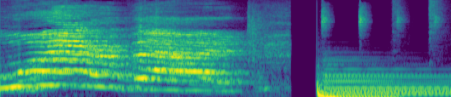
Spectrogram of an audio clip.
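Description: A child's voice singing out a loud, gliding call for about a second and a half, then a sudden cut to music: a deep bass beat about every three-quarters of a second under a fast high ticking.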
